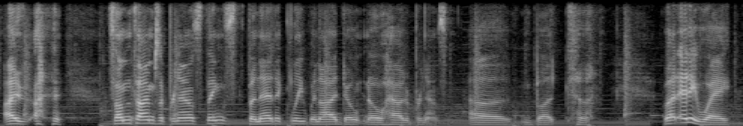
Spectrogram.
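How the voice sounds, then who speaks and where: A man's voice: on the high side, normal speed, a little mellow, soft background music. A man co-hosting a casual podcast chat, playful and rambling, often laughing and filling gaps with "uh". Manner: playful, giggly, rambling with many fillers. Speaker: podcast co-host.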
